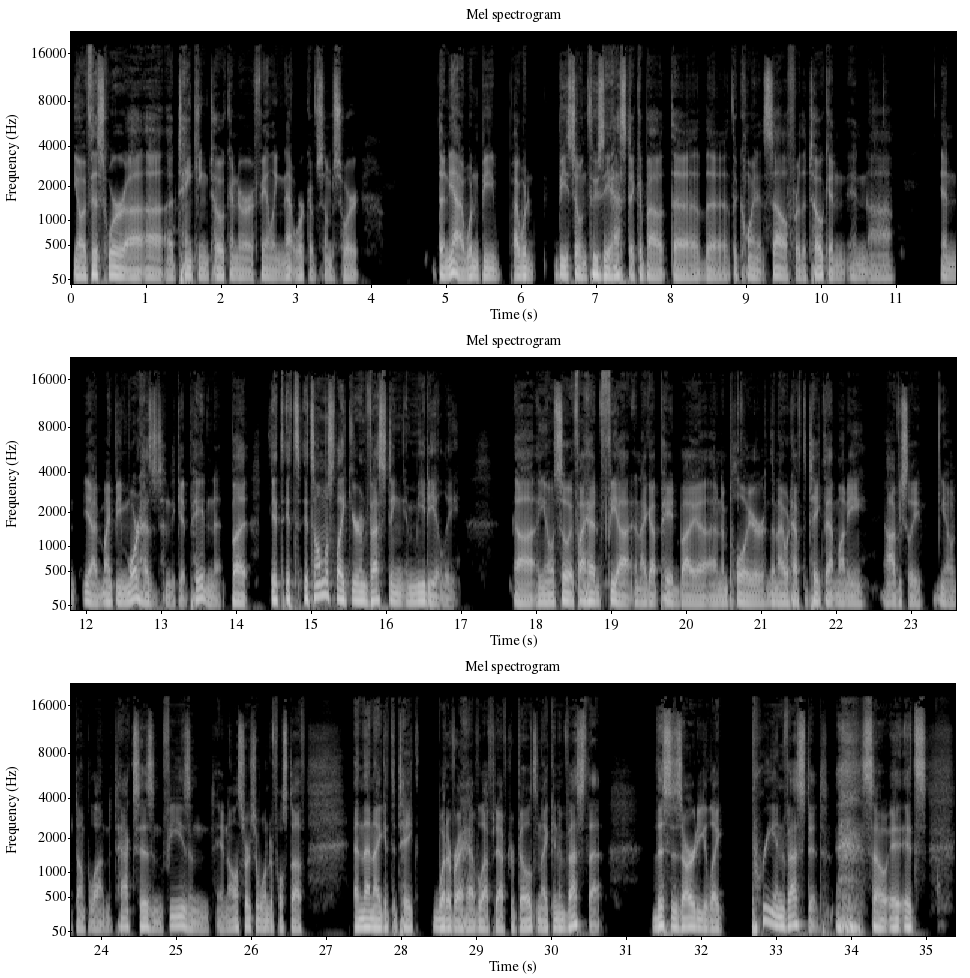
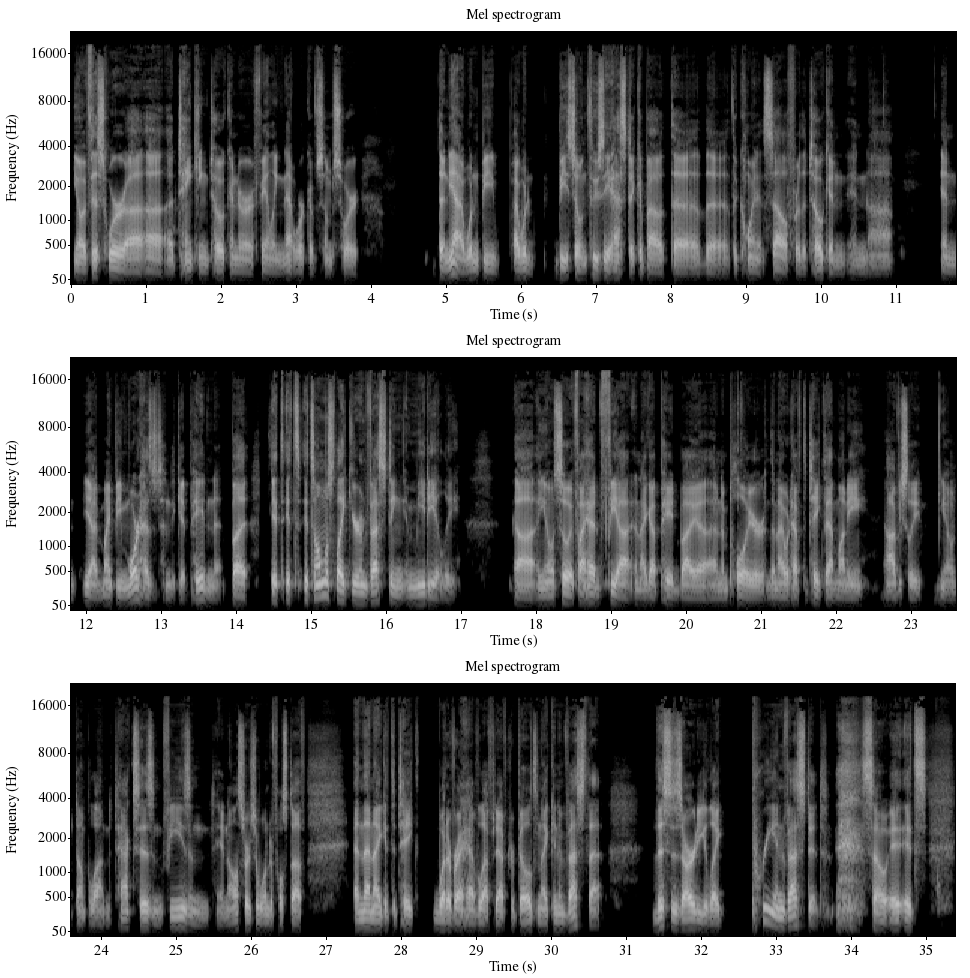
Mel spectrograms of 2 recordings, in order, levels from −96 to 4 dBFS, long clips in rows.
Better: first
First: none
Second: thin; very; fading below 300 Hz

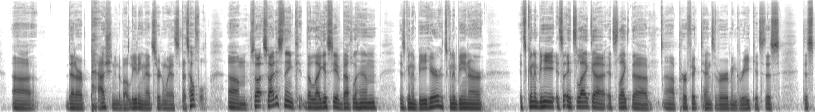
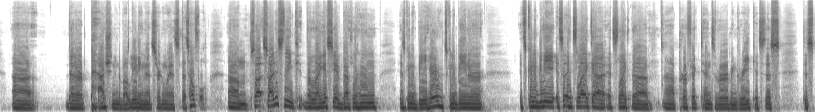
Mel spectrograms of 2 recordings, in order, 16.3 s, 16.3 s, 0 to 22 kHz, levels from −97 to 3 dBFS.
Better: first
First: none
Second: distortion; heavy; 6 dB below the speech

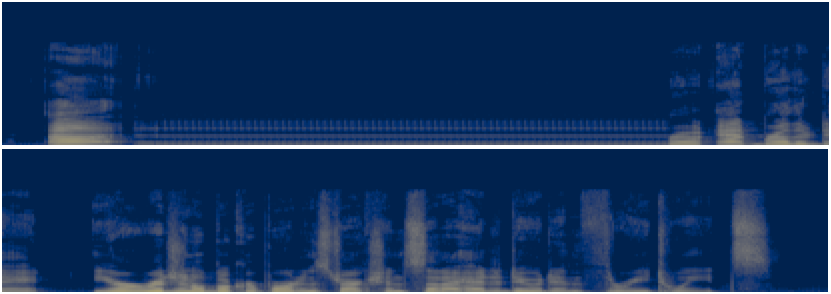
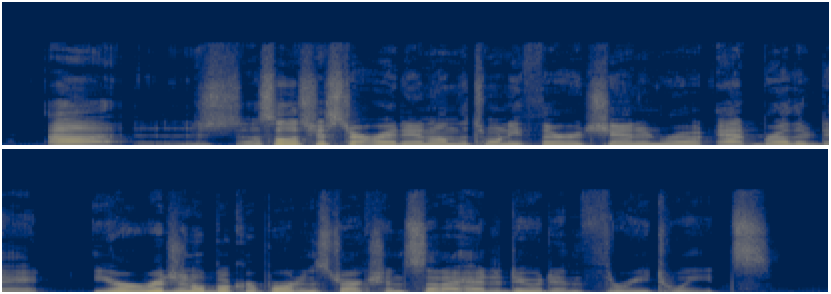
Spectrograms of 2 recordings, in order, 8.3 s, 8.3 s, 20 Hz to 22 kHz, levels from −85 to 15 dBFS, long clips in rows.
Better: second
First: audio freezing; at 1 s for 2.5 s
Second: none

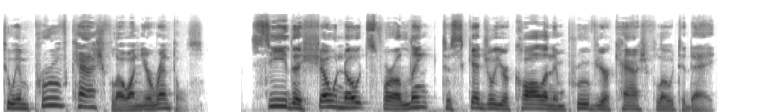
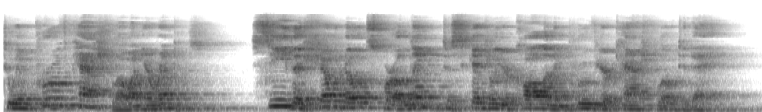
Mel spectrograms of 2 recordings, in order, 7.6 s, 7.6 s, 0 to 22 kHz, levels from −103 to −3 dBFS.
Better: first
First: none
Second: off-mic speech; far // room echo; noticeable; dies away in 0.8 s

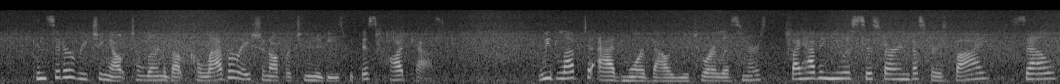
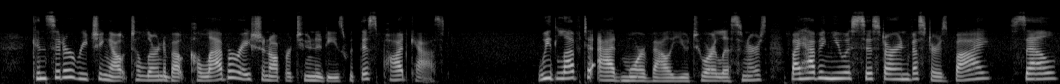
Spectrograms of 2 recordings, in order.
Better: second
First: hiss; loud; throughout; 5 dB below the speech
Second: hiss; faint; throughout; 30 dB below the speech

